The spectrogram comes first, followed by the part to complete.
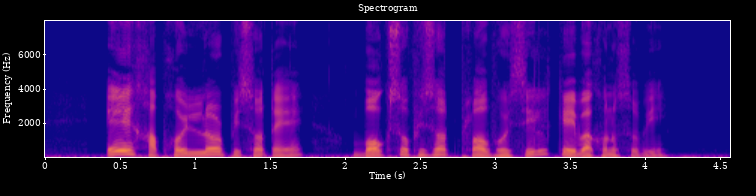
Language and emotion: Assamese, neutral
